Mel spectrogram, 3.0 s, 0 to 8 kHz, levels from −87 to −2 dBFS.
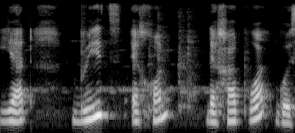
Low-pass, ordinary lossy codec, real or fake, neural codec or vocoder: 7.2 kHz; none; real; none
